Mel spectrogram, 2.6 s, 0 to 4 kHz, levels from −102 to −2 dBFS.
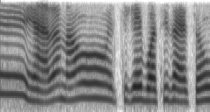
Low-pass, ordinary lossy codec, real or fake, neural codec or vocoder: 3.6 kHz; AAC, 32 kbps; real; none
